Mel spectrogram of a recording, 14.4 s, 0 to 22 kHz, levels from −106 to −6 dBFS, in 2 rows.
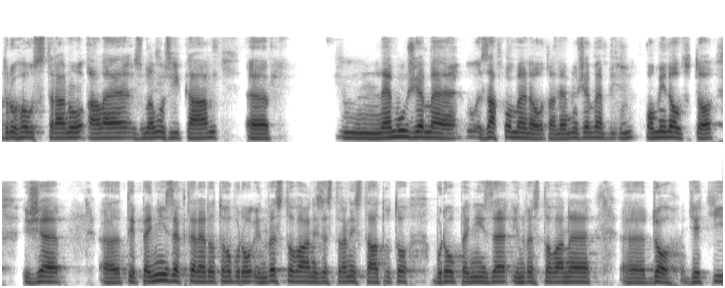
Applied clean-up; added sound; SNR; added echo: neural mask model Resemble Enhance denoiser.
